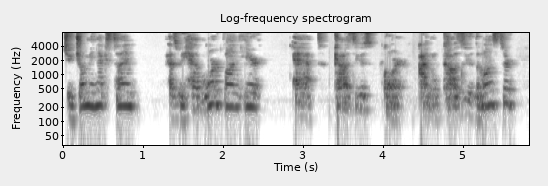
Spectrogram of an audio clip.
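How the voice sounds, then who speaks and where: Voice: mid-range voice, very animated, normal speed, creaky, far from the mic, poor audio. A performer voicing a cheerful, friendly monster who hosts a children's story show in simple, chatty talk. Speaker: host of children's story channel.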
